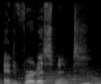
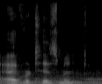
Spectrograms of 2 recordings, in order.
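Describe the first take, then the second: First: It is said in a British accent. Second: It is said in an American accent.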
